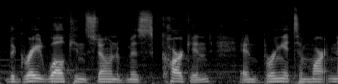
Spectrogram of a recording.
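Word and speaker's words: Miscarcand: is so weird cuz I've always pronounced it miss current never realizing that I was actually mispronouncing it the entire time okay so let's do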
